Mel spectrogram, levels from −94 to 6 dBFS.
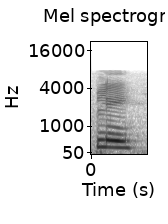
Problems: constant background noise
